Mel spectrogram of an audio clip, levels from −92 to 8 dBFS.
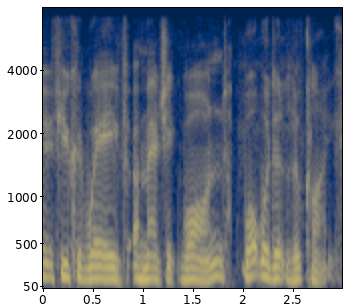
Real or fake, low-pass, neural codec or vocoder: real; 7.2 kHz; none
